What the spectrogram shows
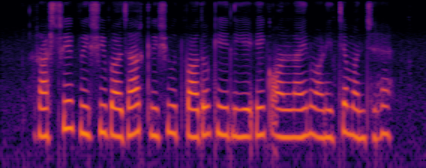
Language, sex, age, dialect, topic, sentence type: Hindi, female, 18-24, Garhwali, agriculture, statement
